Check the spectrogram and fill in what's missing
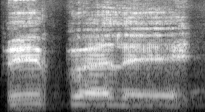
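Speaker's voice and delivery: usual speaking voice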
